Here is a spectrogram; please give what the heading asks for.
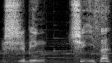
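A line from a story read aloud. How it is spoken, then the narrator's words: Calling out. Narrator (Chinese): 周海然后他喊了一声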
